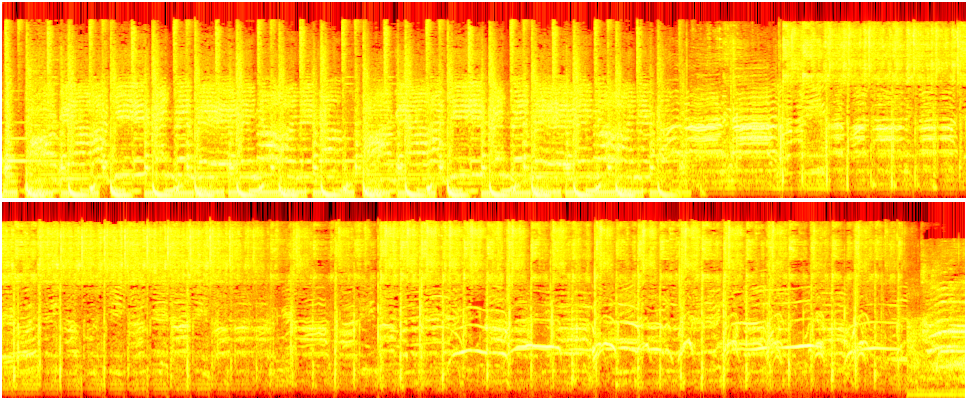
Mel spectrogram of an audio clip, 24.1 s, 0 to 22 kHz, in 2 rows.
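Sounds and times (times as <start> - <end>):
women singing together: 0.3 - 24.0
hands clapping: 8.5 - 23.7
tambourine jingling: 9.7 - 23.4.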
